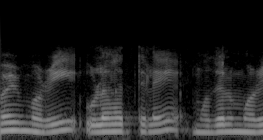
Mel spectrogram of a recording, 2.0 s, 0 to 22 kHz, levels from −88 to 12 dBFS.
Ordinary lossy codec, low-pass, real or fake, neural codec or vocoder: Opus, 16 kbps; 7.2 kHz; real; none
